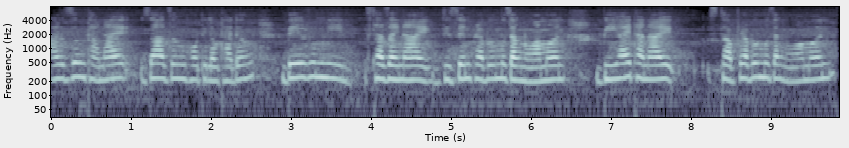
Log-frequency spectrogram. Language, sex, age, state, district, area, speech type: Bodo, female, 18-30, Assam, Kokrajhar, rural, spontaneous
